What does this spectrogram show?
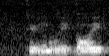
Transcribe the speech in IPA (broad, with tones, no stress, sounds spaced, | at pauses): k ʏ˧˩˧ ŋ u˧˩˧ ɪ̯ ɠ ɔ˥ ɪ̯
